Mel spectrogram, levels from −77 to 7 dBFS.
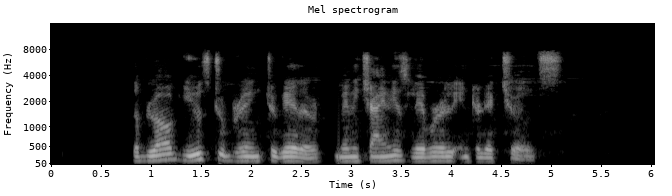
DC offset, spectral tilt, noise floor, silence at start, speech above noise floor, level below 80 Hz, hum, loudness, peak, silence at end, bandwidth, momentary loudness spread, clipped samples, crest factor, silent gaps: under 0.1%; -4 dB/octave; -79 dBFS; 0.85 s; 52 dB; -66 dBFS; none; -27 LUFS; -12 dBFS; 0.95 s; 8 kHz; 7 LU; under 0.1%; 16 dB; none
